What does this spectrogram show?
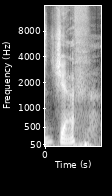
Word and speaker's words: Gef: Its name was Jeff. I think it's spelled GEF.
